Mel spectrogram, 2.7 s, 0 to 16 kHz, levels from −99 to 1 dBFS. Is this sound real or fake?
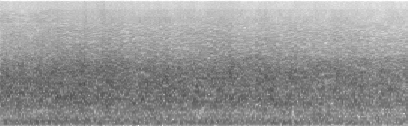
fake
